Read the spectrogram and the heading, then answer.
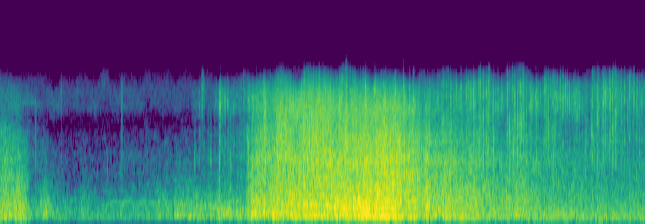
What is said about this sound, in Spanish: Por suerte, en ese momento comenzó a llover y el agua enfrió los ánimos de todos.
